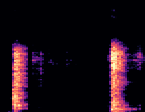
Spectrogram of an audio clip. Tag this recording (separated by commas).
Tap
